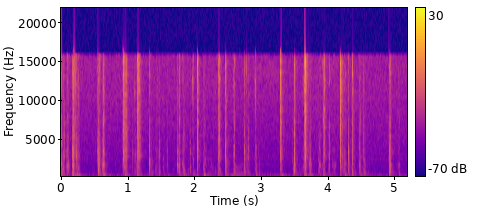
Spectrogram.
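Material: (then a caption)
Plastic. Fingertips of both hands type continuously on a full-size black plastic computer keyboard with a hollow body. A steady, uneven stream of short, dry key taps is heard, each with a bright click and a low hollow thump and almost no ring.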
